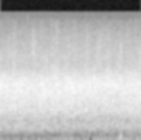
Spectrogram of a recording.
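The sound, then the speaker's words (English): Crowd applause at a political speech: dense, steady clapping that holds at an even, fairly loud level from start to finish, with no single voice standing out. “And a big crowd of applause there.”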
